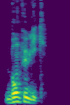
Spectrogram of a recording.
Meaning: easily entertained, easy to please
- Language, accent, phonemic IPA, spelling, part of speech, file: French, France, /bɔ̃ py.blik/, bon public, adjective, LL-Q150 (fra)-bon public.wav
